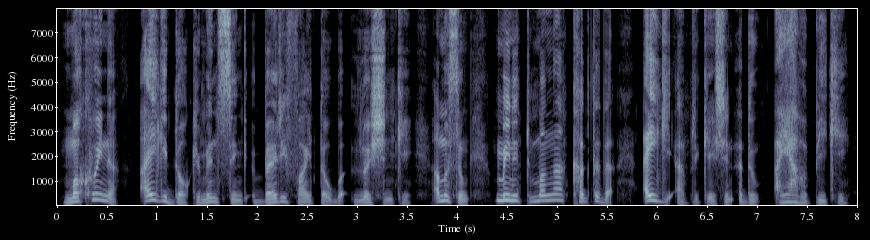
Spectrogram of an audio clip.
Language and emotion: Manipuri, surprised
